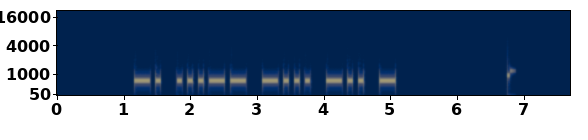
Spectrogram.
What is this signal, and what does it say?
Morse code, heard as a keyed tone, about 15 wpm, 700 Hz. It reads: N3BDT
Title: USA Call Signs - 5 Characters - 2x Character Spacing - 15wpm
